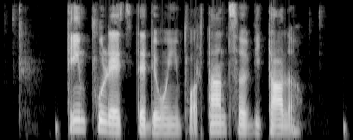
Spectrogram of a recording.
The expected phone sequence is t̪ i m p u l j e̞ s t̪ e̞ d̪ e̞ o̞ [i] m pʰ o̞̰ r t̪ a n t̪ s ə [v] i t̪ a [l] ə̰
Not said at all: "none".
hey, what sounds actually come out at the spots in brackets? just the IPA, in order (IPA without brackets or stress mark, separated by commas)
i, v, l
